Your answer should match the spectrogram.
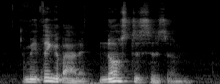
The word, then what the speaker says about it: Gnosticism: Gnosticism. How do you say that? How do you spell that? That's spelled G N O S. The G is silent, right?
